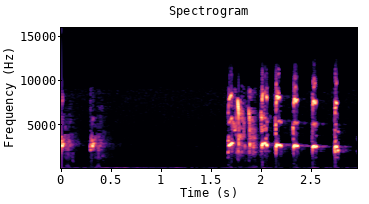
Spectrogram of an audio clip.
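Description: Bald eagle giving two thin opening notes, then a quick run of about eight sharp, high piping chirps, slightly falling at the end; faint low rumble beneath.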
